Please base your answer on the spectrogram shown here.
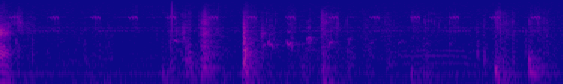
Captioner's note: insects chirping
